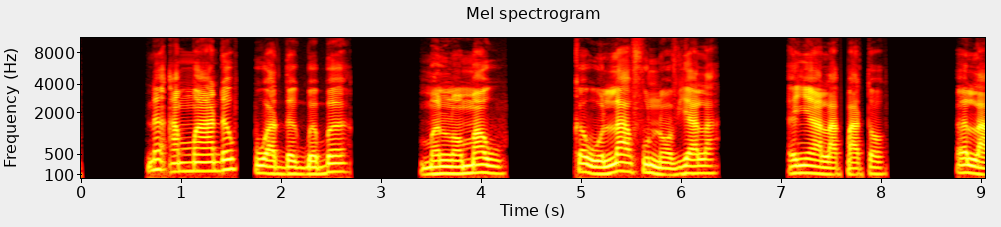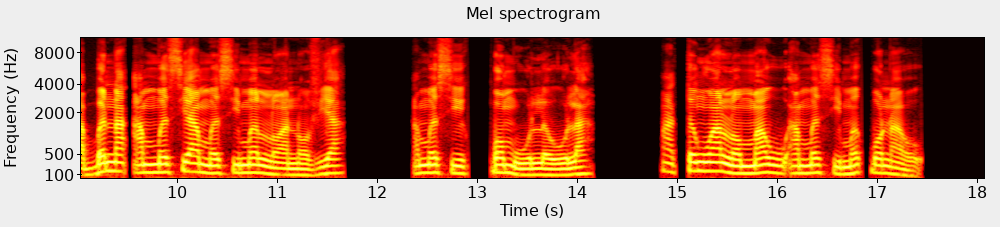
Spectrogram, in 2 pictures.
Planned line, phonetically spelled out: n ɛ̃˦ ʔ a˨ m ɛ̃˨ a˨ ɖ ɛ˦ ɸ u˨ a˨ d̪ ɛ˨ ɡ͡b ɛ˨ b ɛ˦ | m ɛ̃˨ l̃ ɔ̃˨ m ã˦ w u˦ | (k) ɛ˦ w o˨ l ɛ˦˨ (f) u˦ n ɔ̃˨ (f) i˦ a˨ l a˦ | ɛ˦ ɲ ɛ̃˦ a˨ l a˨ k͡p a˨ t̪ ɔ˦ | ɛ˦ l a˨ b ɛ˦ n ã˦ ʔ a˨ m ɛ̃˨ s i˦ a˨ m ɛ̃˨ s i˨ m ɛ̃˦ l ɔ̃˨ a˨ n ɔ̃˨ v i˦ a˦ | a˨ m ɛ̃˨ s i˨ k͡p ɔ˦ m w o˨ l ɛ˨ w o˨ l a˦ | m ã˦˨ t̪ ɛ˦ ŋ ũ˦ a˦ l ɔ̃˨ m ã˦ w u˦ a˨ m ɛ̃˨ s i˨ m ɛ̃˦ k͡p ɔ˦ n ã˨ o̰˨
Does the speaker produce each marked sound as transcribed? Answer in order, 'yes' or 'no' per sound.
yes, yes, no

